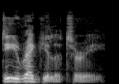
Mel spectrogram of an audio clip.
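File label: "deregulatory", English, British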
